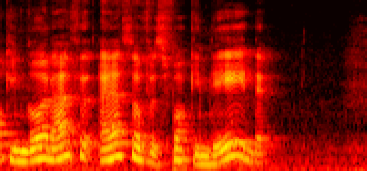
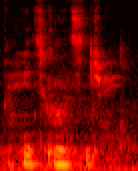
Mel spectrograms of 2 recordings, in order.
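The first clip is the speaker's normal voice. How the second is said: much softer whispered aside; 9 semitones lower, 16 dB quieter, faster than usual. Acted. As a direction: mutter it under your breath. Focusing before the vision.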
